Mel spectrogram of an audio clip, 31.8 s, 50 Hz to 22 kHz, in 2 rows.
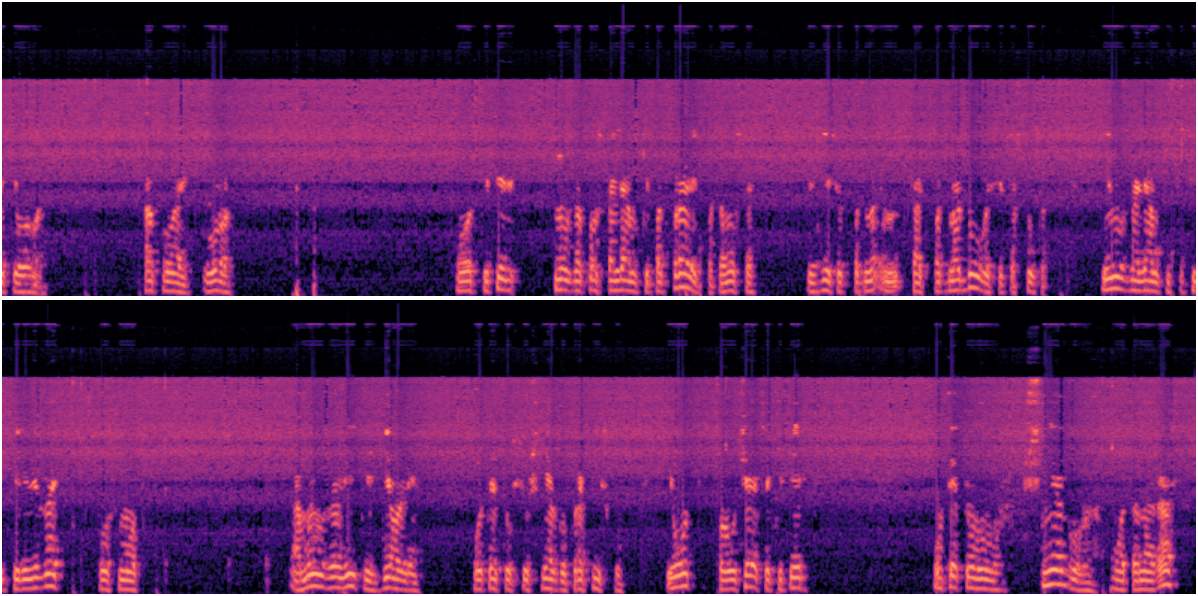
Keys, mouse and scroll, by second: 1.2 click, 3.8 space, 9.1 space, 9.5-11.0 middle drag, 11.5-13.0 middle drag, 15.6-17.0 drag, 19.0 middle click, 25.4 click, 30.4 click.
